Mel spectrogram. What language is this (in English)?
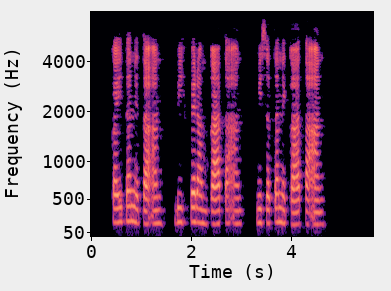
Yaqui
